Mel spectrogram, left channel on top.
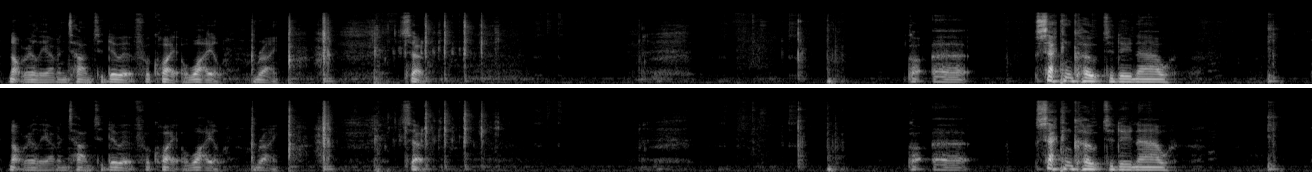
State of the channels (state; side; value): quieter; right; 3.0 dB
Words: not really having time to do it for quite a while. Right. So got a second coat to do now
